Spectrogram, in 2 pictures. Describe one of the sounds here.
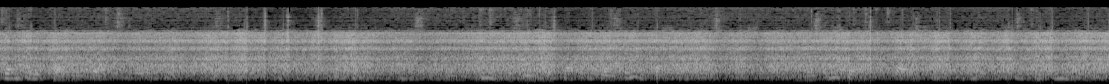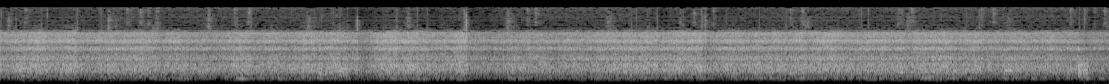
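A shortwave radio plays a faint, crackly broadcast through a steady hiss of static.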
